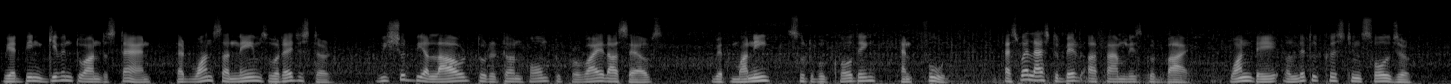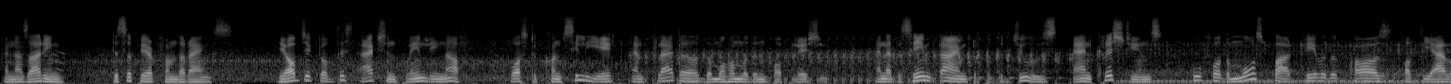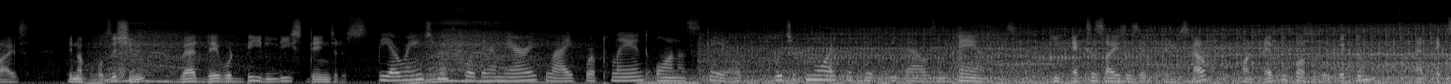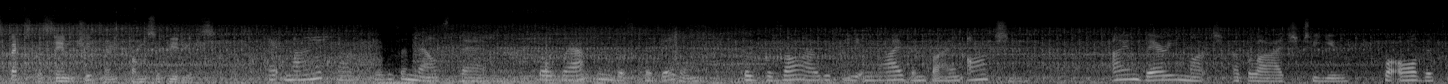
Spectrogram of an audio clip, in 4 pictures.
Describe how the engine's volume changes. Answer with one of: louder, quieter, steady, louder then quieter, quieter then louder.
louder.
